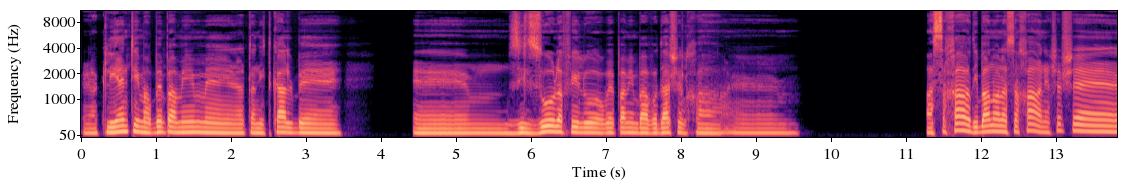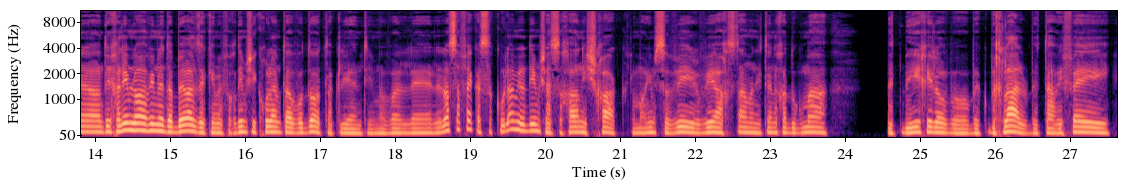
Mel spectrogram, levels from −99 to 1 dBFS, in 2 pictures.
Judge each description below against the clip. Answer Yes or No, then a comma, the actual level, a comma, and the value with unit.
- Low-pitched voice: Yes, low, 125 Hz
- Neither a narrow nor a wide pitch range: Yes, average, 3.5 semitones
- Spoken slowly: No, average, 115 wpm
